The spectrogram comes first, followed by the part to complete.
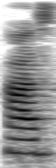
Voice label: "hast" Armenian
